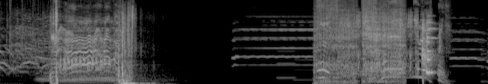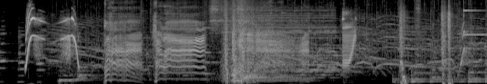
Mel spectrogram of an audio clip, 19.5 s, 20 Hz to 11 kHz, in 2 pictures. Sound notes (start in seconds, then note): 0.0 cheers and applause; 2.4 thud; 6.3 straining; 14.4 cheers and applause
